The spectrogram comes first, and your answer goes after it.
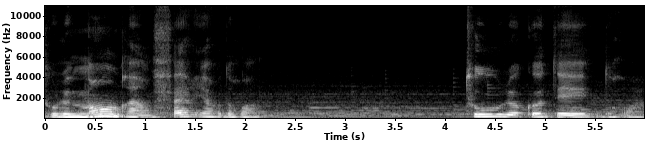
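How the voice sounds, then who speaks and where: With music in the background, a woman speaks at a very slow pace in a very deep, low pitch, using a calm, soothing tone and long, frequent pauses. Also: ordinary pitch variation. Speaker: relaxation and meditation guide. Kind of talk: guided relaxation / yoga nidra session. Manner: slow, calm, soothing.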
